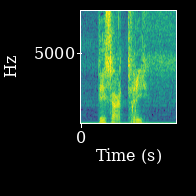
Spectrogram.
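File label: "dysartrie", Dutch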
